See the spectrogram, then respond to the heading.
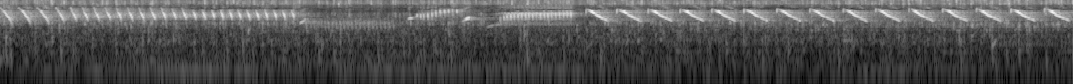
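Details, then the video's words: Canary song played as therapy to get a canary that has stopped singing to join in. A fast high buzzy trill of rapid repeated notes, a few short slurred notes, then a series of sharp descending chips about four per second. Faint low hum behind. "Terapi Kenari Macet pasti ikut Bunyi"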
